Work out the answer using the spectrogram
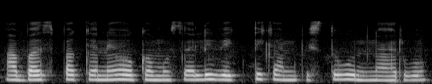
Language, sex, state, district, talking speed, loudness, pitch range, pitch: Telugu, female, Telangana, Hyderabad, 110 wpm, -18 LUFS, 205-225 Hz, 215 Hz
